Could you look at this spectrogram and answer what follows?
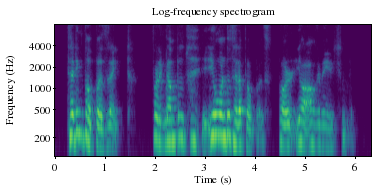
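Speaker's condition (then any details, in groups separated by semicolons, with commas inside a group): Cerebral palsy; present from birth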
